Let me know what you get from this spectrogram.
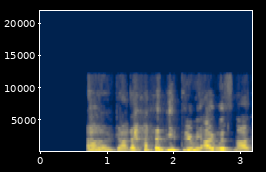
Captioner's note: chuckling while talking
